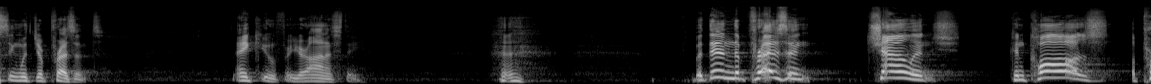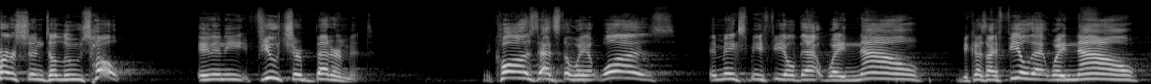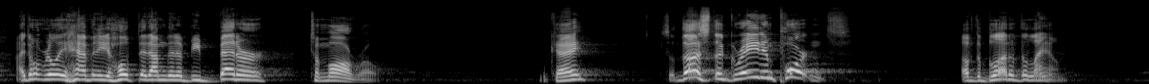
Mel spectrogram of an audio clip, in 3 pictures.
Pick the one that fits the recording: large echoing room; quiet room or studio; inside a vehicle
large echoing room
